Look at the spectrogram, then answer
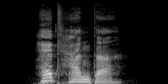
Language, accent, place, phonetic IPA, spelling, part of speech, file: German, Germany, Berlin, [ˈhɛtˌhantɐ], Headhunter, noun, De-Headhunter.ogg
- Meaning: headhunter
